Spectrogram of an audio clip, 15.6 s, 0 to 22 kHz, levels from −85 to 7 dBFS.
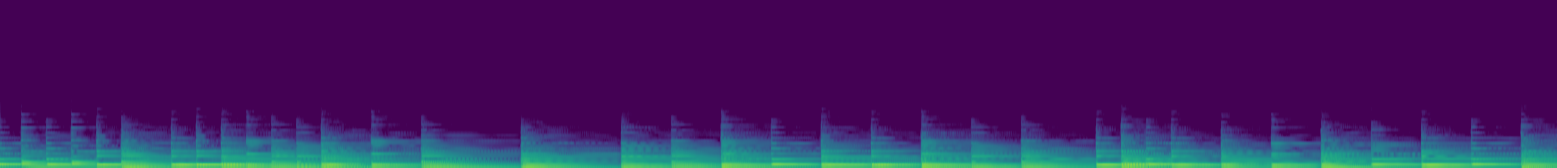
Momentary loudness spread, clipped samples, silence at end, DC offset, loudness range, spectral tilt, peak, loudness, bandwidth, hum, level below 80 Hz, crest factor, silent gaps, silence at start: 6 LU; under 0.1%; 0 s; under 0.1%; 3 LU; -9.5 dB/octave; -4 dBFS; -19 LUFS; 5.2 kHz; none; -54 dBFS; 14 dB; none; 0 s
